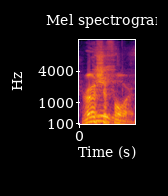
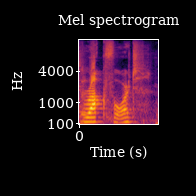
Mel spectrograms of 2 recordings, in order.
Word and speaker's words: Rochefort: But anyway, yeah, Young Girls of Rochefort, I learned how to pronounce that town while watching the movie. Rochefort. – You just couldn't figure it out. – Well, you know, I want to Americanize it. Looks like Rockfort to me.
